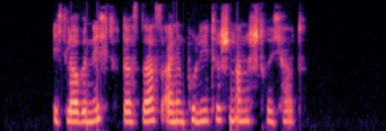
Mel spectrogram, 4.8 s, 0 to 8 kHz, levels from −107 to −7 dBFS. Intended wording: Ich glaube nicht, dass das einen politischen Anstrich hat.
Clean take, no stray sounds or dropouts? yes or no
yes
